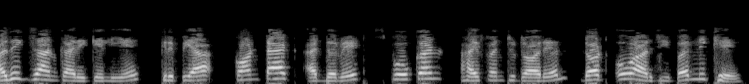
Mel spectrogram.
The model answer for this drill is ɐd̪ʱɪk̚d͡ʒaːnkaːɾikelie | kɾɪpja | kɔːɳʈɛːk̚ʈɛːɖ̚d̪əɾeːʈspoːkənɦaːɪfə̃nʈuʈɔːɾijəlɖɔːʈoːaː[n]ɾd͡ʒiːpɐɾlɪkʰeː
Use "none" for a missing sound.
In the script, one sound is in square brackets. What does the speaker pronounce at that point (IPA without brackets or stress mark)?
none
